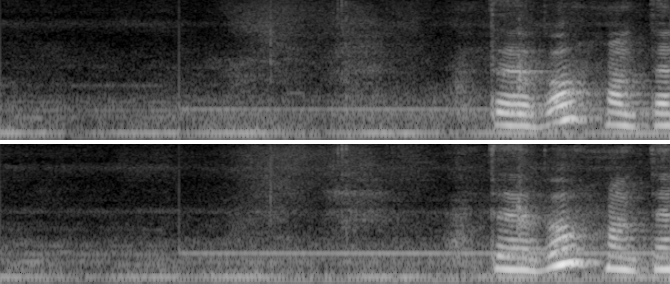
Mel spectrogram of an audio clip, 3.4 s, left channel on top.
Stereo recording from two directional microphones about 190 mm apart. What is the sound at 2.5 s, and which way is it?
Speech, 40° left (ahead or behind).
